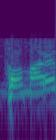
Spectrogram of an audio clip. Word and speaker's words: Palmyra: You're in, how do you pronounce it, Palmyra? It's in Palmyra, Pennsylvania, which is about 10 minutes from Hershey,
